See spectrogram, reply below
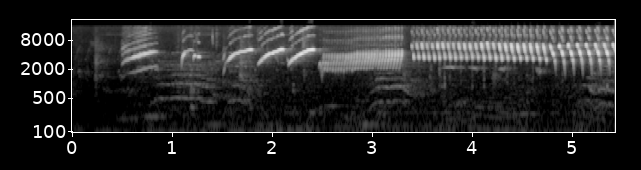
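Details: Canary song, a clear-voiced bird used as a training recording: rising whistled sweeps, then a buzzy sustained note, then a fast metallic trill of rapid repeated notes near the end.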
